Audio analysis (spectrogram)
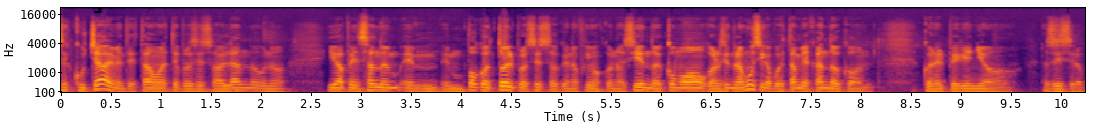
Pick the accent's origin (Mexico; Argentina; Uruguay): Argentina; Entonces, como buen argentino, siempre empiezo hablando un poquito de más.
